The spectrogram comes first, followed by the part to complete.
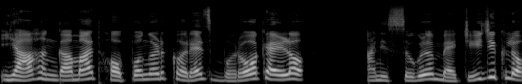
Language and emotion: Goan Konkani, happy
